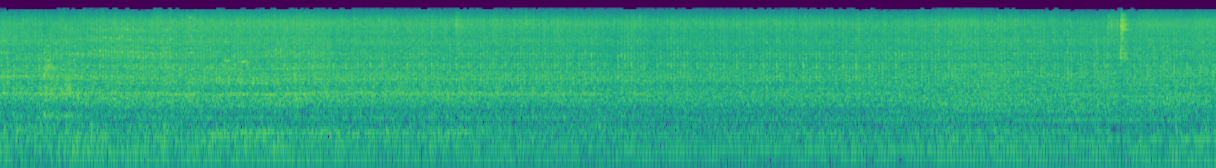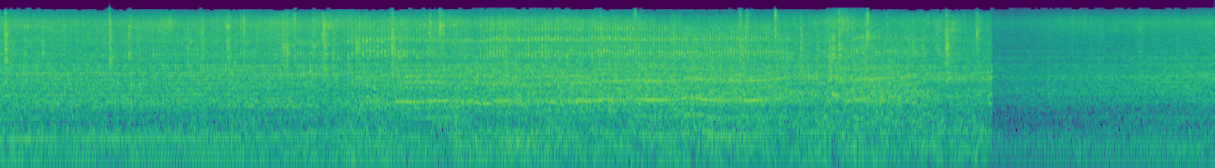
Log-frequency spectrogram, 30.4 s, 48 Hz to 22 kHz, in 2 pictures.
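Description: Diesel engines of Kubota M6040 tractors running steadily while the tractors work disc ploughs through the field, with a few clicks. The sound drops suddenly in level near the end.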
